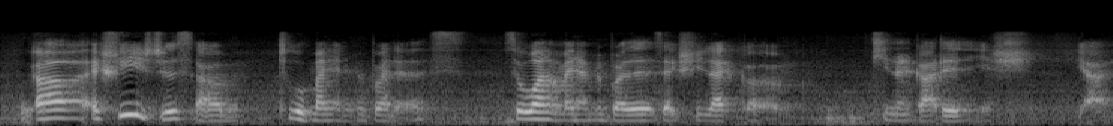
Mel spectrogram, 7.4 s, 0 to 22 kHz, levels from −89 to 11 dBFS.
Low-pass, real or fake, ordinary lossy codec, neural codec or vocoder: none; fake; none; codec, 16 kHz, 0.8 kbps, ZipCodec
